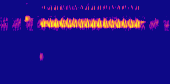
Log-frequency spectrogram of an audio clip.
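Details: Arctic warbler trill from contest-training material: a crisp high note, a brief pause, then a rapid dry rattle of even buzzy notes lasting around two seconds, with faint soft notes around it.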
